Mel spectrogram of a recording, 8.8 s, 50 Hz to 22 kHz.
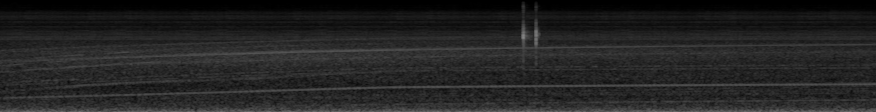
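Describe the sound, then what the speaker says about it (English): An aircraft engine spooling up in the X-Plane 11 flight simulator, the left engine starting with a steady rising whine and hum that climbs in pitch over several seconds, with a brief double click partway through. "And starting left engine."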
